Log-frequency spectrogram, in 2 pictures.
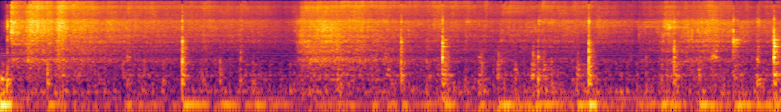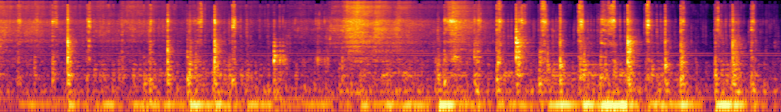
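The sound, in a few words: boiling water poured into frying semolina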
